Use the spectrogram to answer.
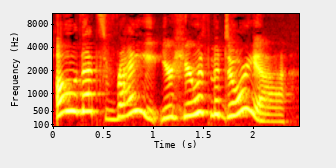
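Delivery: very high, slow-starting gush; excited squeal. A narrator's reading. Friend remembers who the date is, squealing. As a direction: squeal with sudden realization. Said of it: "she squealed".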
